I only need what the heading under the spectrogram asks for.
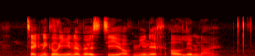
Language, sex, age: English, male, 19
